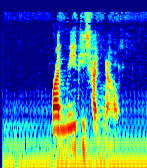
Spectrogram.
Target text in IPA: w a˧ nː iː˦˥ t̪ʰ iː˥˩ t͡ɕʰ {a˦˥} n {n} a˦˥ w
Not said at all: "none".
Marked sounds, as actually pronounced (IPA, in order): a˦˥, ŋ

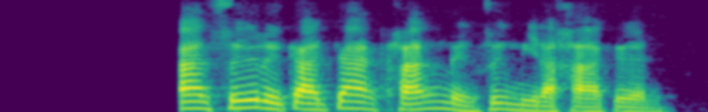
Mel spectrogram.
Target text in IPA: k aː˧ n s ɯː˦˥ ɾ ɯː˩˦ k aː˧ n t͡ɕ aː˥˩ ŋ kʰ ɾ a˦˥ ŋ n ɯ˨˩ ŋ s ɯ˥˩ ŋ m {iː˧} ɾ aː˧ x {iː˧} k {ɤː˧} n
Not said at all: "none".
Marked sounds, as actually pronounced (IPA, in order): iː˧, aː˧, ɤː˧

